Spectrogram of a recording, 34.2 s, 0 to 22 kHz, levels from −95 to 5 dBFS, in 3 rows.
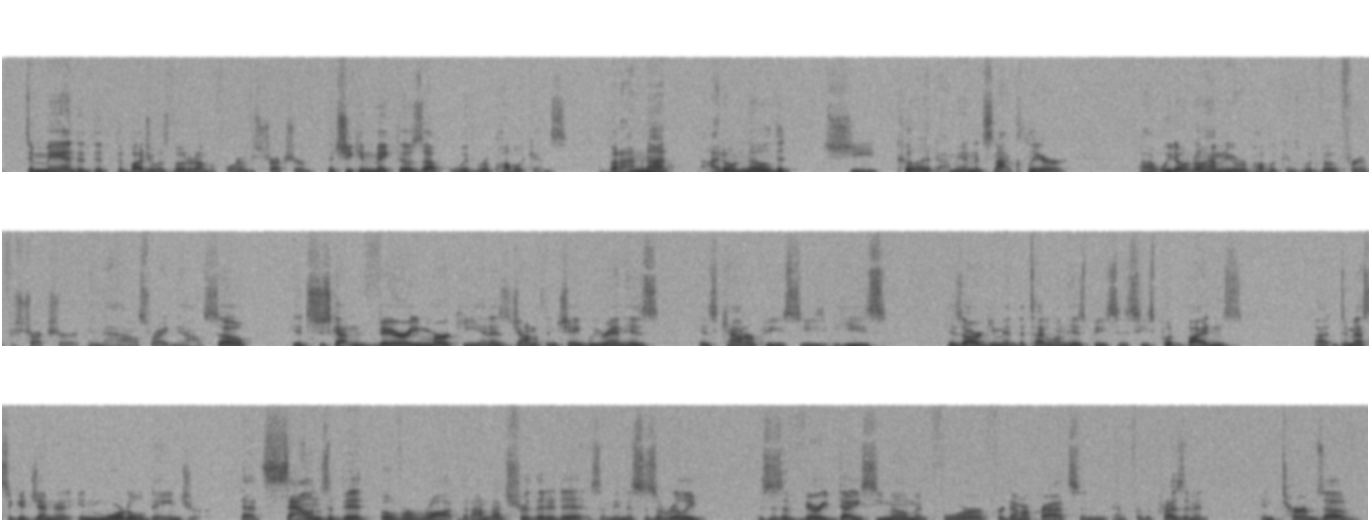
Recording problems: hiss; noticeable; throughout; 15 dB below the speech

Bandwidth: 14.5 kHz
